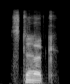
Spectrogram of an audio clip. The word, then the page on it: stirk: British English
